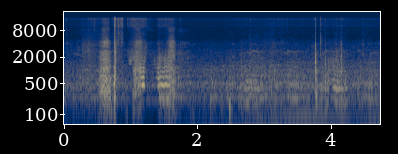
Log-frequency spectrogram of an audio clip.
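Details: Loud bee buzzing in two quick close passes at the start, then a quieter continuous drone with a brief extra burst later on.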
